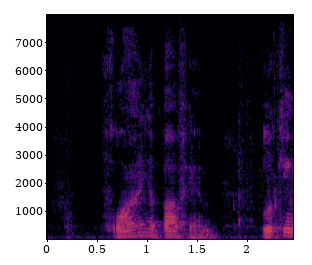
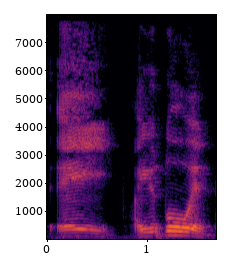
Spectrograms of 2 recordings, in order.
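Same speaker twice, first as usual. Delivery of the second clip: a light New York accent, imitating Guy; lightly voiced New York greeting, like Guy Tozzoli; 4 semitones higher, 8 dB louder, slower than usual. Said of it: "He talked like this".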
